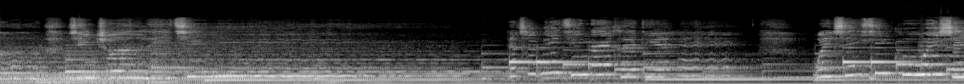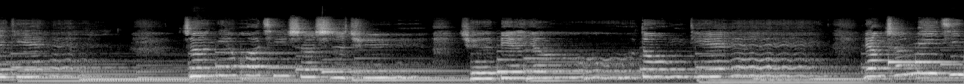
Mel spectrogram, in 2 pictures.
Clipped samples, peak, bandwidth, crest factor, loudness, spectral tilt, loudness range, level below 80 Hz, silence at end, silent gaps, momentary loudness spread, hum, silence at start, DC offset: under 0.1%; 0 dBFS; 9.8 kHz; 14 dB; -15 LUFS; -5 dB/octave; 3 LU; -40 dBFS; 0 s; none; 10 LU; none; 0 s; 3%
